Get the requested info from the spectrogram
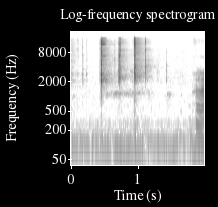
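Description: Three sharp clicks, about a quarter second apart, with a few fainter ones, from the small metal parts of a folding utility knife being handled.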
